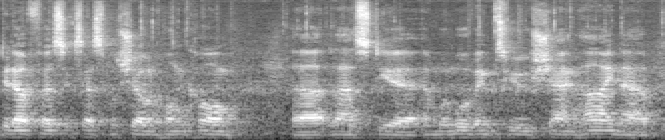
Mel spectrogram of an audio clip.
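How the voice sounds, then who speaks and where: Audible room echo and noticeable background noise surround a man speaking at a very deep, low pitch. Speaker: conference panelist. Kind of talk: panel discussion. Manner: loud.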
